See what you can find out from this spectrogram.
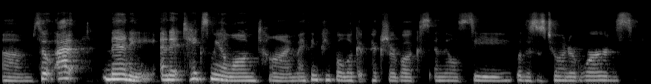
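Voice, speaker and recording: A woman speaking as an author in a casual interview, thoughtful and halting, often restarting and rewording her sentences. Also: lowish voice, steady tone. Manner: halting, thoughtful, with repeated self-corrections. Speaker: picture book author being interviewed.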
